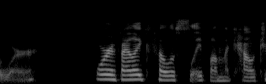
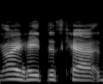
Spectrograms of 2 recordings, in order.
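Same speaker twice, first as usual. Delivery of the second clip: a loud mock grumble from dad; retold loud outburst; 10 dB louder than usual. Dad complaining about the new cat, mock loud. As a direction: belt it out like a grumpy dad.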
